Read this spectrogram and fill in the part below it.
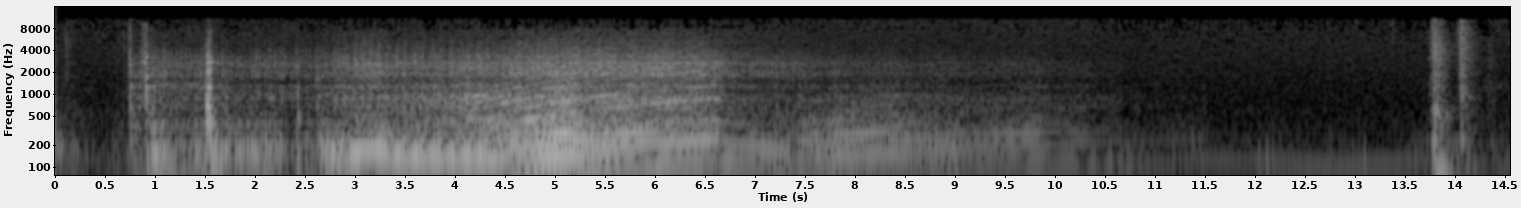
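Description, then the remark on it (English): A car door thuds as men get into a car, then an engine cranks and catches, revving up through rising, sweeping harmonics as the vehicle pulls away and fades to a low hum before another door-like thump. “Get in that car. Move over, Joe. Make room for the gents. Okay. All right, Sergeant, I'll drive.”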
